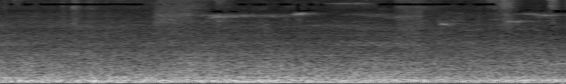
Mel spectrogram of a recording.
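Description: NJ Transit electric commuter train rolling through the station: a steady low rumble of wheels on rail, with faint high-pitched wheel squeal a few times.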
